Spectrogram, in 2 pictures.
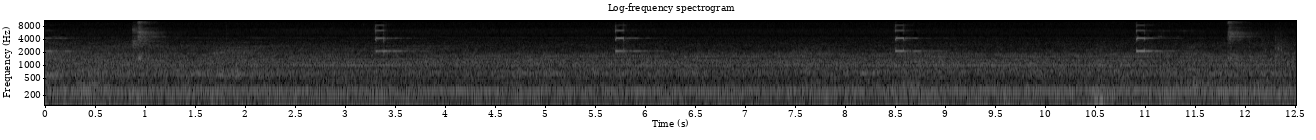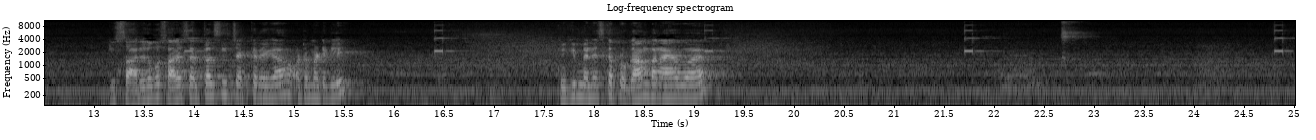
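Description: A measuring probe softly clicks each time it touches a metal part.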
